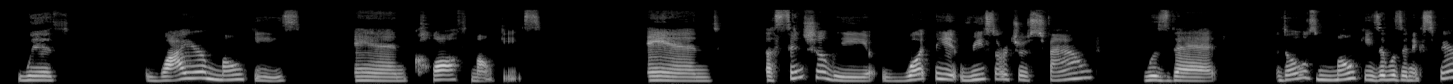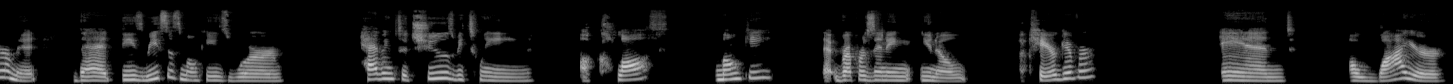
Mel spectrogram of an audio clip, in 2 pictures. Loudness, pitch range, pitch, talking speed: -23 LUFS, 175-235 Hz, 195 Hz, 85 wpm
